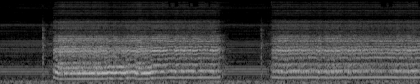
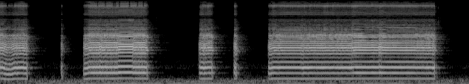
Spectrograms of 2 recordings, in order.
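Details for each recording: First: Lionel Postwar Santa Fe 2383 toy diesel locomotive horn after rewiring and tuning, two buzzing blasts stepping between lower and higher pitch instead of one tone; unstable horn pitch, cause unknown. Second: Lionel postwar Santa Fe 2383 model locomotive (probably 1958) horn after refresh and reassembly, pitch adjustment screw set, relay closed: steady buzzing blasts, short and long, even pitch, clean starts and stops; horn works.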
